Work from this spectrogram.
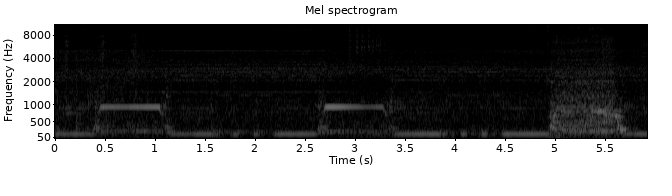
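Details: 3D printer's Y-axis on Drylin plastic bushings after about 800 print hours: short bursts of stepper hum and whine on each quick move, loud and clattery; noisy bushings, so the owner is switching back to the factory linear bearings.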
